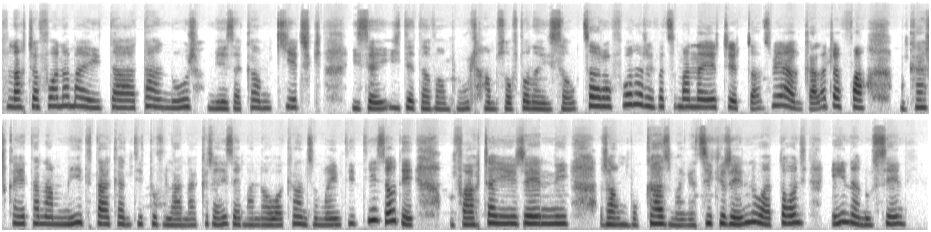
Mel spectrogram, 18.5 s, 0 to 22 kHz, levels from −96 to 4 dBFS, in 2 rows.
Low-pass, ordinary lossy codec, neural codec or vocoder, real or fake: 19.8 kHz; Opus, 32 kbps; vocoder, 48 kHz, 128 mel bands, Vocos; fake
